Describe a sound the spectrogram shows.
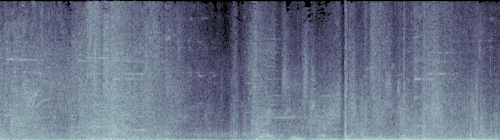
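Game spell effects crackle and boom during a fight.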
